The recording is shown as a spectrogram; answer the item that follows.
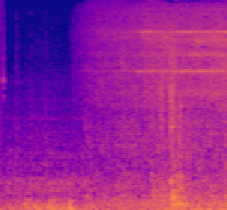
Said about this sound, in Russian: Она среди разговора не заметила, как поезд замедлял ход. Сквозь запотевшие стекла показалась ярко освещенная станция, поезд стал.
